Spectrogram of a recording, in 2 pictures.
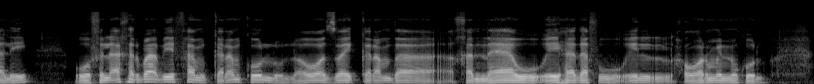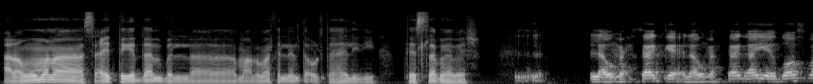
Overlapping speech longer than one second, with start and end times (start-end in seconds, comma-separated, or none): none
